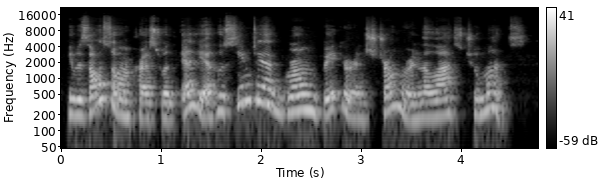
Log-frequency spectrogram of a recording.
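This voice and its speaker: A woman narrating a children's novel aloud as a teacher would, with expressive storybook delivery. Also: mid-range voice, fairly quick, breathy edge.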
